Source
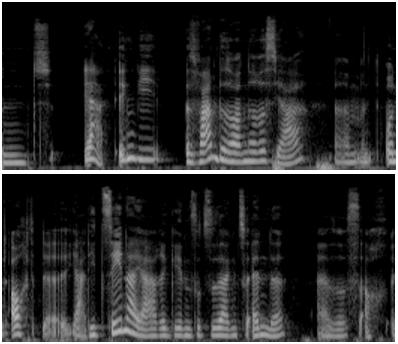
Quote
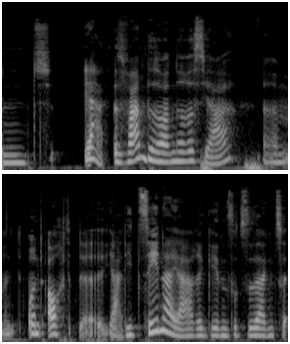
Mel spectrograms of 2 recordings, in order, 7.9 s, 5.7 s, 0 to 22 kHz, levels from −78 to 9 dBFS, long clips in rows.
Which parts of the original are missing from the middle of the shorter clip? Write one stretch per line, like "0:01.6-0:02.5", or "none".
0:01.1-0:01.8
